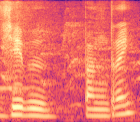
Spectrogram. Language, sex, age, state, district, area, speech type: Bodo, female, 60+, Assam, Kokrajhar, urban, spontaneous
